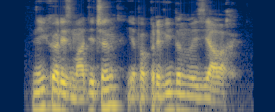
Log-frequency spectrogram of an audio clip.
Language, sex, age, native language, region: Slovenian, male, 30-49, Slovenian, Posavska region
